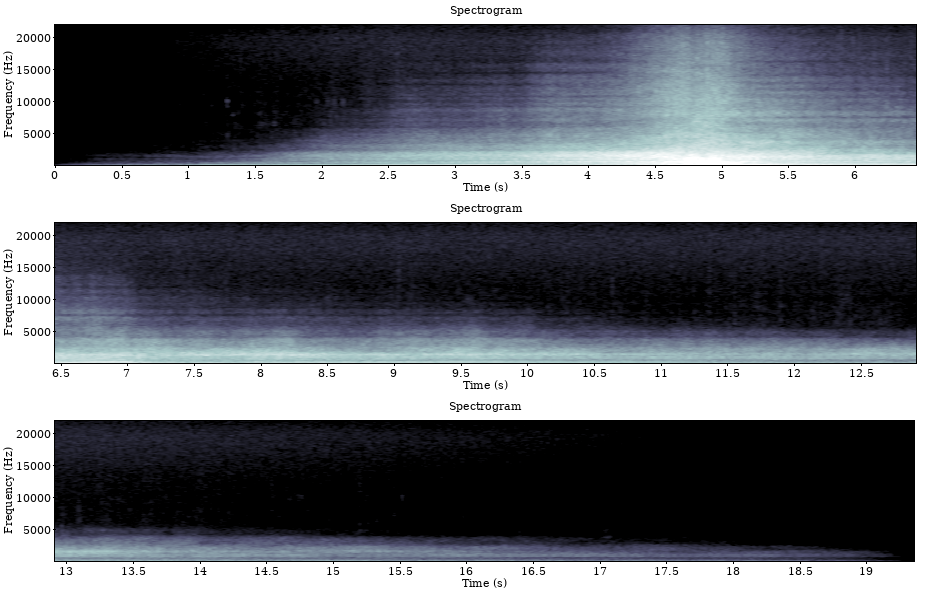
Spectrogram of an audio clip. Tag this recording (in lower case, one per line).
vehicle
motor vehicle (road)
car passing by
car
